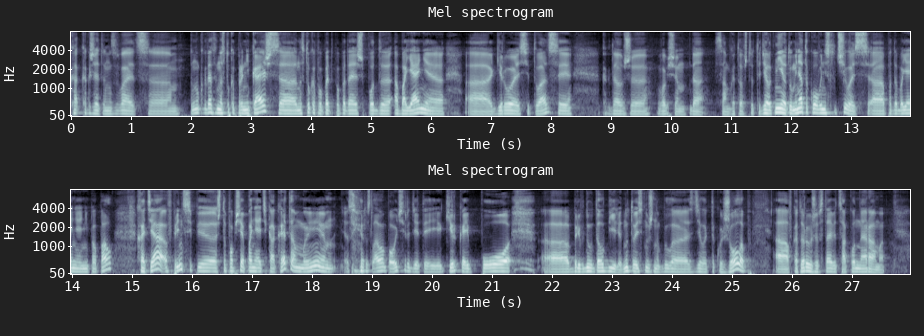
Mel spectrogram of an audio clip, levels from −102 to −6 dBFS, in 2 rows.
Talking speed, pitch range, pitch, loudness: 145 wpm, 100-125 Hz, 110 Hz, -22 LUFS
